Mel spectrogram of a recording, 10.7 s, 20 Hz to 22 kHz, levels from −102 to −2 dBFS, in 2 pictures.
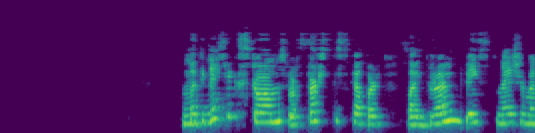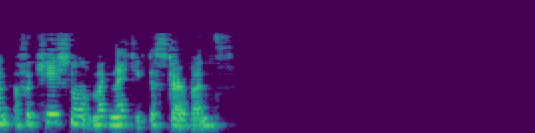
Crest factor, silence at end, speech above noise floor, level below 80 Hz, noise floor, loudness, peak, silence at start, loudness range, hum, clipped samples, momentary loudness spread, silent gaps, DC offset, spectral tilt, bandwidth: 22 dB; 3.2 s; over 65 dB; -78 dBFS; under -90 dBFS; -25 LUFS; -6 dBFS; 1.8 s; 11 LU; none; under 0.1%; 11 LU; none; under 0.1%; -4.5 dB/octave; 9.2 kHz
